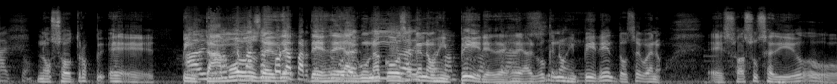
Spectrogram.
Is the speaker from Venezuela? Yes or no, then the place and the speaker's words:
yes; Caracas, Capital District, Venezuela; yo soy un caraqueño de a pie, ¿no? Y siempre me rodea mi ciudad, que es tan hermosa, la gente, los autobuses, las barriadas.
